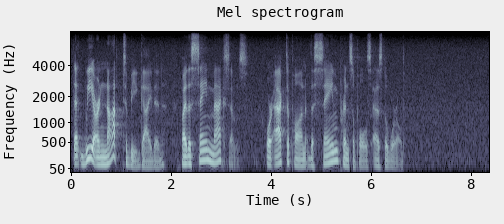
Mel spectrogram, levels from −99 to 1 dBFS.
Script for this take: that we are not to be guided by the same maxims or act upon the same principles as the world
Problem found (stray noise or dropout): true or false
false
